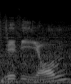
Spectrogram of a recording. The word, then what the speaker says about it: Vivillon: I think I saw like the pronunciation is Vivillon, but I've never in my life heard it pronounced like that, so Vivillon.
